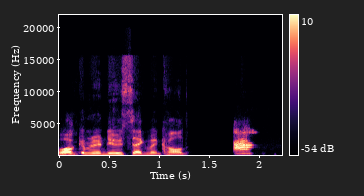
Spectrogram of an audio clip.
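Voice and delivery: loud shout. Trying the segment intro again after hearing it didn't go through, loud shouted segment intro. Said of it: "How about that one? Did that go through?".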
